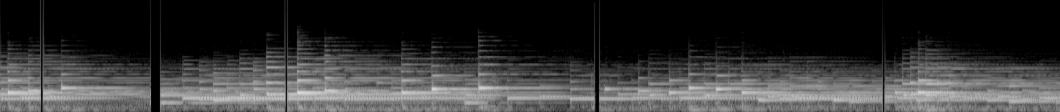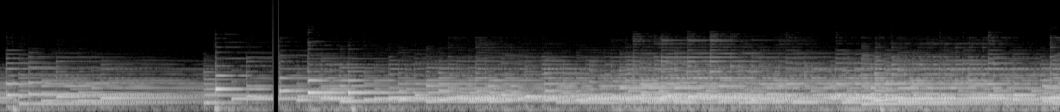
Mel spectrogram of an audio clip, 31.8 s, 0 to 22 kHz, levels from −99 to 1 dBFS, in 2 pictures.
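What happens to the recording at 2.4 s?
At 2.4 s the sound is coming back out of a block of digital silence that starts at about 2.25 s, so there's a hole of roughly 147 ms. That stretch was played as silence, most likely because the program didn't get the output buffer filled in time. The audio drops straight to nothing and jumps straight back with no fade, so you hear a short gap.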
